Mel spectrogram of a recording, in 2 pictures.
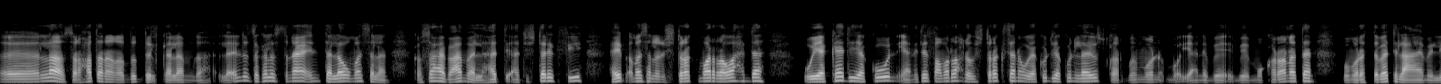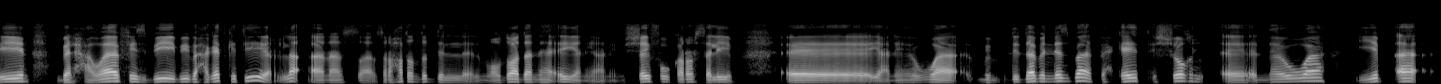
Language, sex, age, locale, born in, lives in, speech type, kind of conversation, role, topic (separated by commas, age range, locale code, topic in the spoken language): Arabic, male, 25-29, ar-EG, Egypt, Greece, conversation, podcast, guest, إيه رأيك في تأثير الذكاء الاصطناعي على سوق الشغل دلوقتي؟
